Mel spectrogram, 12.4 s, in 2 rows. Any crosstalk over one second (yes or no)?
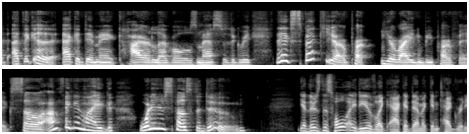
no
